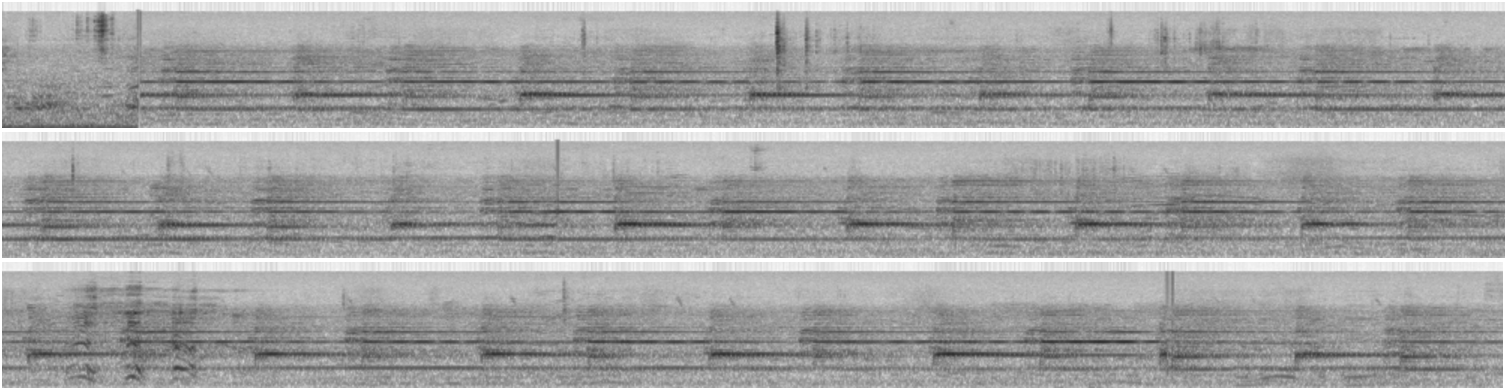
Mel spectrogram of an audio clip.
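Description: A steady ringing made of several tones at once, one of them pulsing in a regular beat of about three pulses every two seconds.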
